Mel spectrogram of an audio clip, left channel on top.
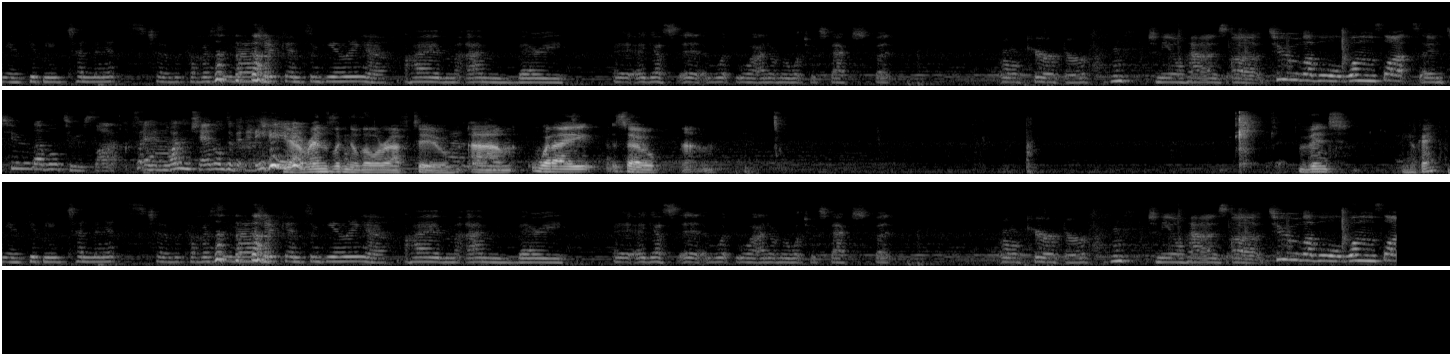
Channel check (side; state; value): right; drops out; at 14.0 s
